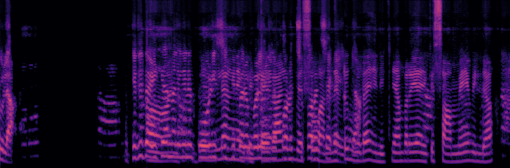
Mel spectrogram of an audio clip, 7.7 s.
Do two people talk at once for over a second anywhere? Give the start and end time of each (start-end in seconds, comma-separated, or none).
2.3-5.3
